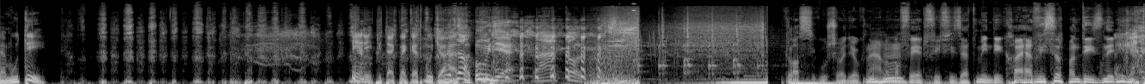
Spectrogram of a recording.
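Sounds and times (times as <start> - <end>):
speech: 0.1 - 1.4, 3.5 - 6.5, 7.9 - 11.4
human voice imitating an overheated pug panting: 0.6 - 4.6
laughter: 2.6 - 6.4, 11.0 - 11.4.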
